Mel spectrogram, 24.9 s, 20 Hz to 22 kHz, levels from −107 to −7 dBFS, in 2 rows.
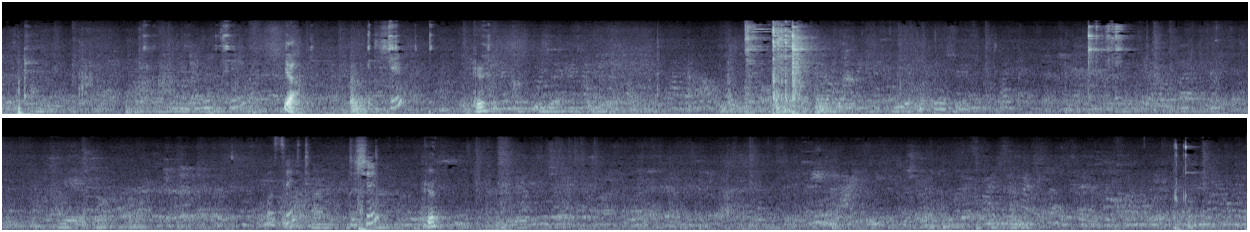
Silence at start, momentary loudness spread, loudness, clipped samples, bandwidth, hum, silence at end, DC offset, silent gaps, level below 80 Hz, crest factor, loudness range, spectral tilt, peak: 0 s; 16 LU; -36 LUFS; under 0.1%; 11.5 kHz; none; 0 s; under 0.1%; none; -54 dBFS; 30 dB; 15 LU; -3.5 dB/octave; -8 dBFS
